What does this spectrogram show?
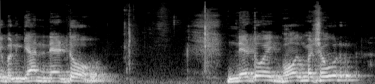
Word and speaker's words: NATO: तो इस तरह की एब्रीविएशन को हम लोग कहते हैं एक्रोनिम, क्योंकि इसे हम NATO नहीं पढ़ते बल्कि इसको हम नेटो पढ़ते हैं, यानी कि बतौर एक मुकम्मल वर्ड के प्रोनाउंस करते हैं।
